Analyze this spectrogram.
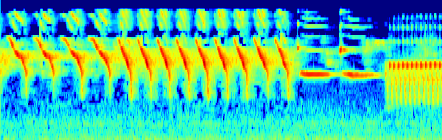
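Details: Canary singing: a fast series of about fourteen descending notes, then a steady whistle and a rapid buzzy trill at the end.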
